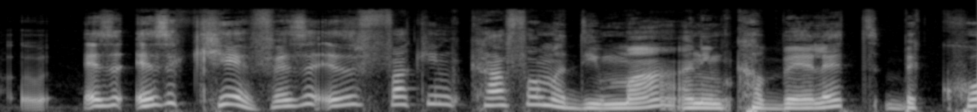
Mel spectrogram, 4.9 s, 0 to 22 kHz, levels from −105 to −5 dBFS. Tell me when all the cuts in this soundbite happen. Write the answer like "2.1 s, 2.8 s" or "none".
none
